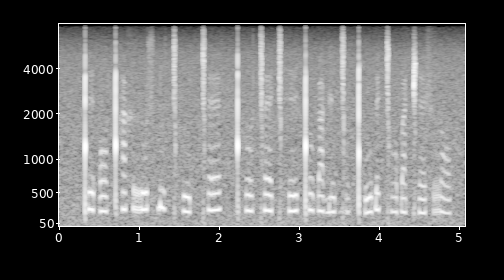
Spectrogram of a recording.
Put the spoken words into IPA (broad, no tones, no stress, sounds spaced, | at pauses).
ǃ e ʔ ɔ ǃʰ a x r u s ɓ ɯ ǀʰ ɯ p ǀ ɛ | ǃʰ ɤ ǀ ɛ ǀʰ e ǃ ɤ ɠ a ɡ e ɡ͡ǀ ɤ ǃʼ u ɗ ɛ ɡ͡ǀ ɔ ɓ a ǁ ɛ s r ɔ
